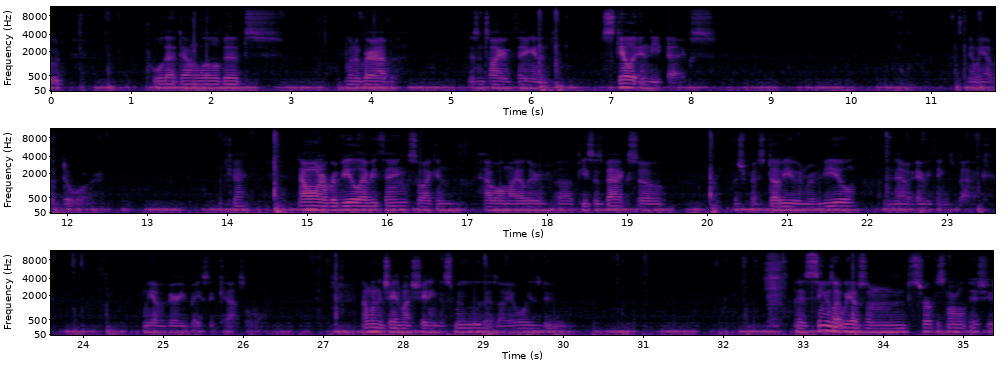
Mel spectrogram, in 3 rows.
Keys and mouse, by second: 0.3 g, 1.5 click, 1.6 a, 1.7 b, 3.3 b, 3.8 middle click, 3.8 a, 4.0 b, 4.7 click, 5.5-7.3 drag, 6.0 s, 10.5-12.2 drag, 10.6 a, 11.3 KP_5, 11.5 z, 14.5 middle click, 14.5 a, 15.4 click, 16.1 right click, 17.0-19.0 middle drag, 19.0 a, 20.0 w, 21.9 a, 22.3-23.8 middle drag, 23.8 Tab, 24.1-26.2 drag, 26.2 middle drag, 27.1 t, 28.4-29.7 drag, 30.0-31.0 middle drag, 31.9 Tab, 32.7-33.4 middle drag, 33.6 t.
